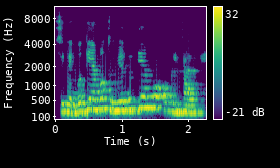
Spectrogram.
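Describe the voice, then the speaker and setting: At a very fast pace, a woman with a fairly high pitch speaks in a dark, mellow tone. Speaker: university professor and researcher. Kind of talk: academic talk. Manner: hesitant fillers.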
